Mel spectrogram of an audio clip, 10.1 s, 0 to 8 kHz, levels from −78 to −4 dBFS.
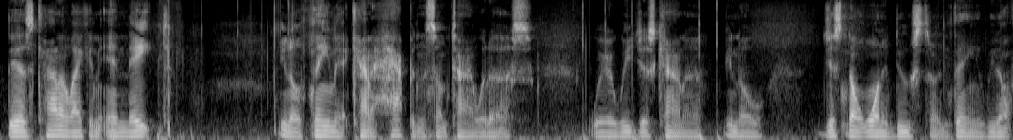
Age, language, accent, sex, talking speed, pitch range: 30-49, English, American, male, 190 wpm, 90-110 Hz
